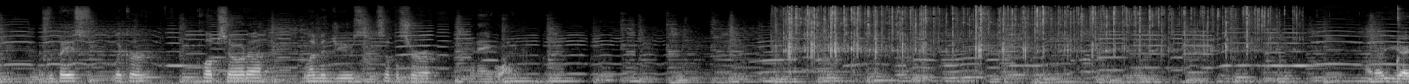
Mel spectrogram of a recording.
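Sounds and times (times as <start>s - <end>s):
music: 0.0s - 14.0s
speech: 0.5s - 5.5s, 13.8s - 14.0s
cocktail shaker shaken hard with ice: 7.7s - 13.2s.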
